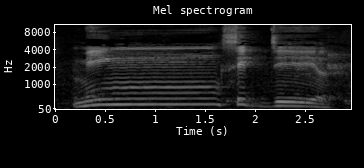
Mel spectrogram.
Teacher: Kemudian ming sijil ikhfa, nun mati menghadapi huruf sin, dibaca ikhfa atau samar, suara n diganti dengan eng samar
